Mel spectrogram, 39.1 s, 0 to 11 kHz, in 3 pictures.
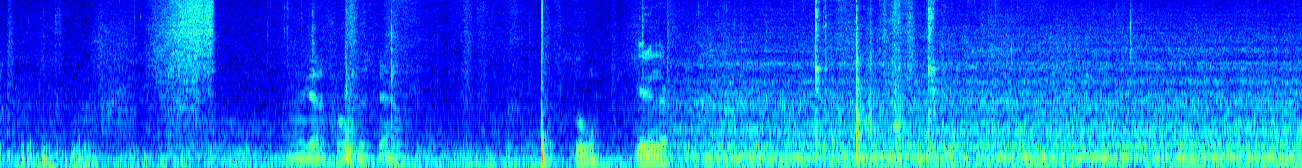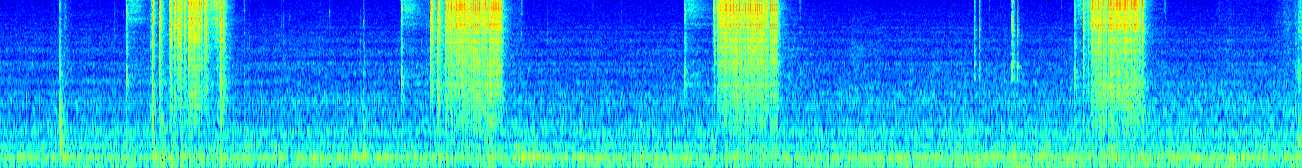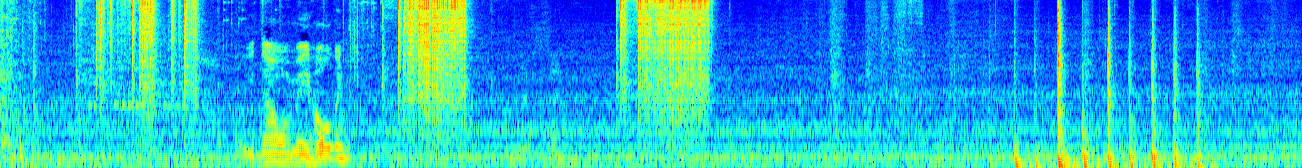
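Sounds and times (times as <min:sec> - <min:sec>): crackling welding arc: 0:14.3 - 0:15.5, 0:17.0 - 0:18.2, 0:19.9 - 0:21.0, 0:23.8 - 0:24.6, 0:26.6 - 0:28.5, 0:29.4 - 0:30.9, 0:32.2 - 0:33.3.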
